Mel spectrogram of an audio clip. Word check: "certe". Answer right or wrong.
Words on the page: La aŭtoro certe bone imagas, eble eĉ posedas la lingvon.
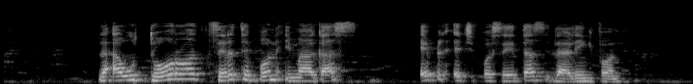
right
